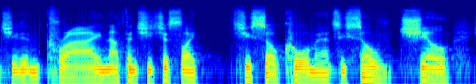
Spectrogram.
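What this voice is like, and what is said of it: Boston accent. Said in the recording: “some of my dearest best friends are from Boston, and I have an affinity for that accent as well”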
